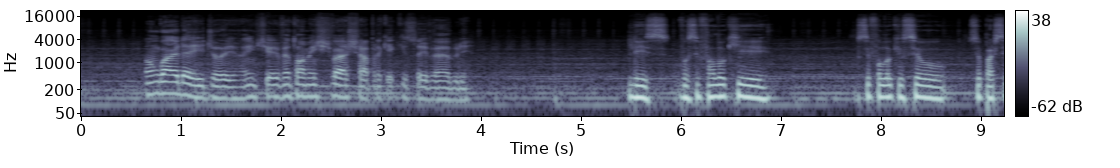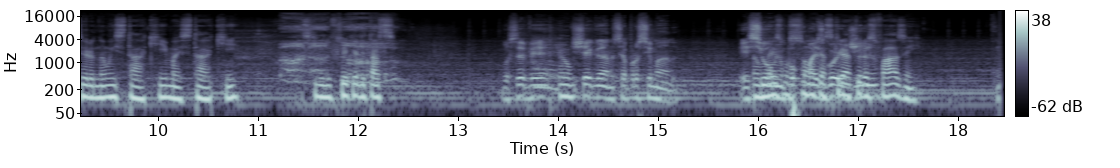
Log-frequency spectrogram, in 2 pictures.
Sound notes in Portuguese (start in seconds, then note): 11.2 gemidos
